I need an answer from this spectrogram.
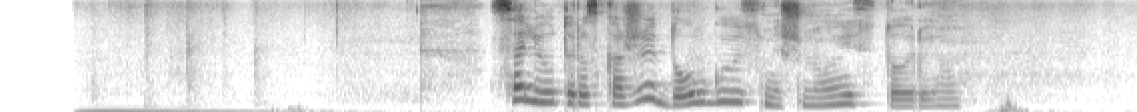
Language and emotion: Russian, neutral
